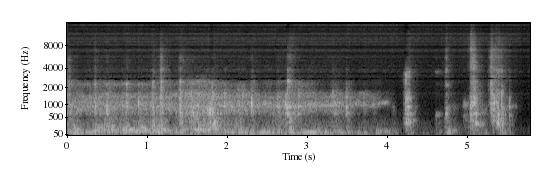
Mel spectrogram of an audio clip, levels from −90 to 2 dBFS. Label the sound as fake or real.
fake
